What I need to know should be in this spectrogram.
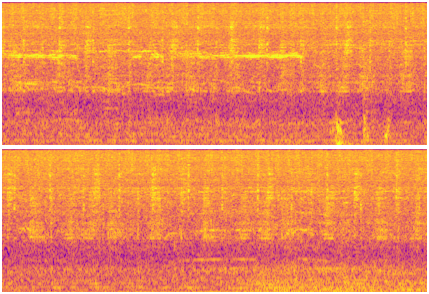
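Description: Traffic passes by outside the car.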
